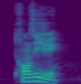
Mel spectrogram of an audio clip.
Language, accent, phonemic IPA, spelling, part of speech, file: French, France, /tʁɑ̃.zi.ʒe/, transiger, verb, LL-Q150 (fra)-transiger.wav
- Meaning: to compromise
